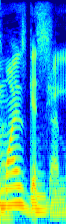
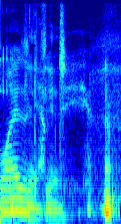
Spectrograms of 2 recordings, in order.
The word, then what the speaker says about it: Samwise Gamgee: Samwise Gamgee. Samwise Gamgee.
